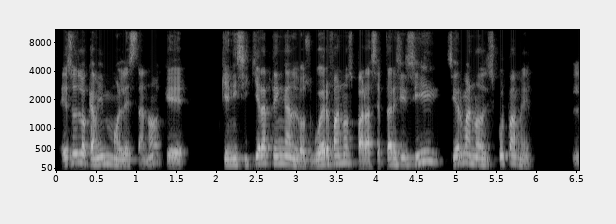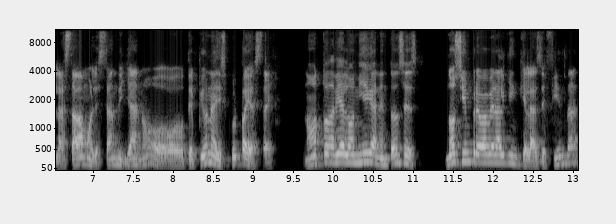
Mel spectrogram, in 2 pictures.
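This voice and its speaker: A man with a Mexican accent, co-hosting a casual talk show, speaking in an indignant, emphatic way. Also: on the high side. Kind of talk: casual chat.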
